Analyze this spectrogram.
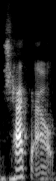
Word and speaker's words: checkout: So I stressed word 1 in that compound noun when it's a noun, and word 2 in the phrasal verb when that is a verb.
